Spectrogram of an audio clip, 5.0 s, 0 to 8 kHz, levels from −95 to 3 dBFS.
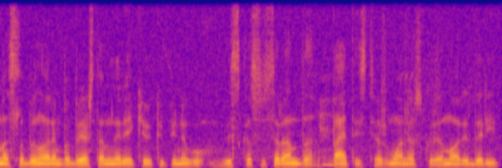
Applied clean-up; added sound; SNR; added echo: none; none; none; none.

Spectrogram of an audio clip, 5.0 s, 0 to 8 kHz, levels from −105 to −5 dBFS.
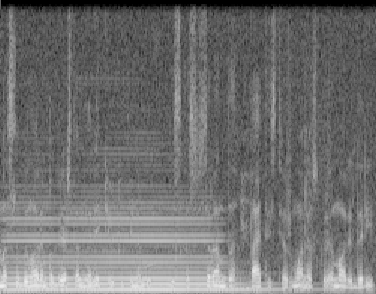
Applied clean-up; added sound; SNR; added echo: none; Bowed string instrument; 1 dB; none.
